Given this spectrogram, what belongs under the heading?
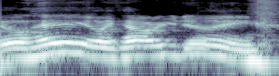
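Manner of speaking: high, put-on cheery hello; forced friendly greeting. Mocking himself greeting strangers at the party, put-on cheery. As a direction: fake upbeat small talk voice. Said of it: "trying to have that energy of like".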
